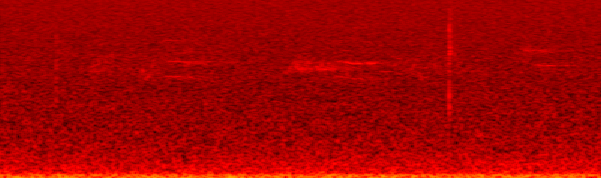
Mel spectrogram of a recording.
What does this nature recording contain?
Red-eyed Vireo, Blue Jay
